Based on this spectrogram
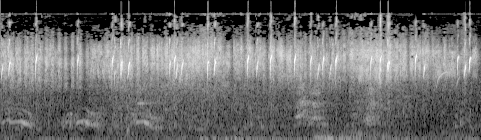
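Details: European goldfinch song in response to stimulation: sustained high-pitched liquid twittering with quick repeated chirps, continuous throughout, with faint low background noise.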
